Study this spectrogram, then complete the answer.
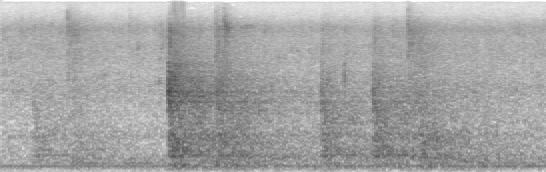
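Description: A diving board thumps and rattles as a diver springs off it.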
